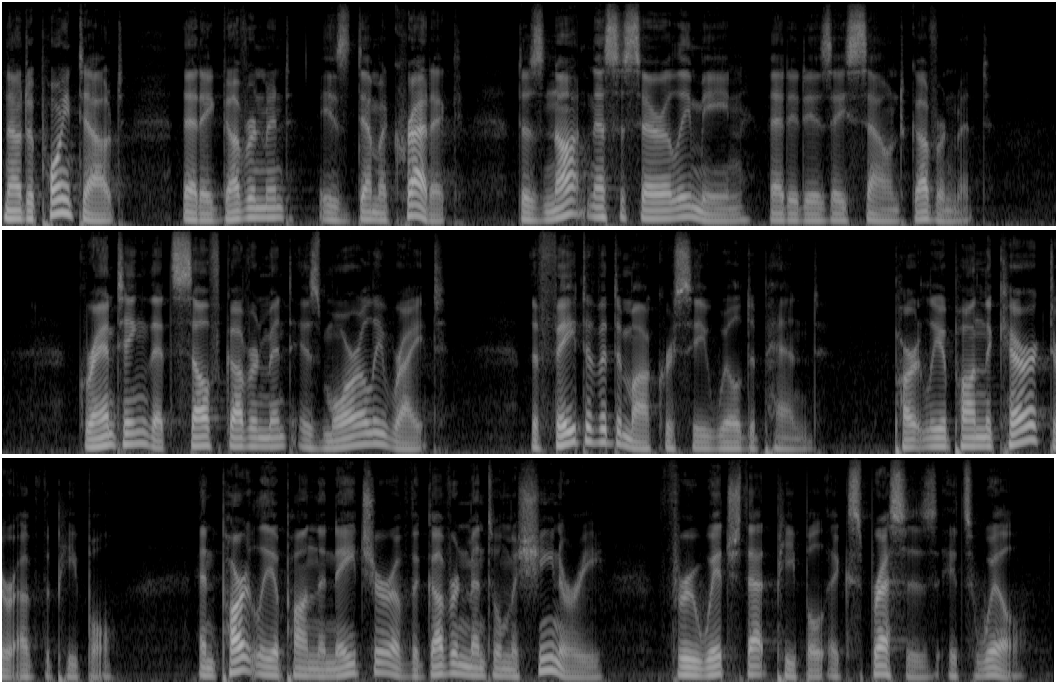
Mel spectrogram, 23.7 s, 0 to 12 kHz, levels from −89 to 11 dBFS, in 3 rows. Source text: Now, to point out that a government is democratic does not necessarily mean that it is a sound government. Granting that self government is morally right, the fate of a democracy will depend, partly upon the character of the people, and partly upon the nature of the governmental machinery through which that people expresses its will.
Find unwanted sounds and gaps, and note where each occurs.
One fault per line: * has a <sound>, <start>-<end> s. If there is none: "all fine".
all fine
